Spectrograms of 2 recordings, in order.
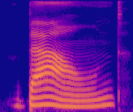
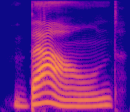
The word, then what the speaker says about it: boundary: The pronunciation is bound-da-ry. It has 3 syllables, bound-da-ry. The stress is on the first part, boundary. It rhymes with foundry, if that helps.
